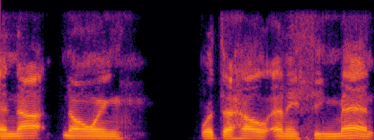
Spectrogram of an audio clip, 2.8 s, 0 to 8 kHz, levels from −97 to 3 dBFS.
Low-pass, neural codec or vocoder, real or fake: 7.2 kHz; none; real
